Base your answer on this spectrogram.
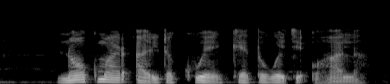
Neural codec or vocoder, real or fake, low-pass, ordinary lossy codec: none; real; 5.4 kHz; none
